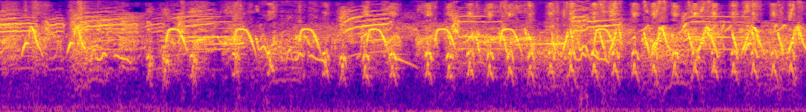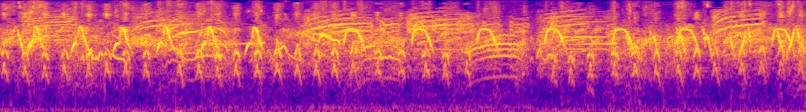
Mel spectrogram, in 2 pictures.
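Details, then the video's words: Lure recording for trapping small birds, a noisy trucukan mix combined with 'burcil kejepit' calls: a dense, continuous chorus of high, sharp chirps and rapid twittering notes overlapping throughout. "Suara Pikat Burung Kecil Paling Ampuh!! trucukan ribut kombinasi BURCIL KEJEPIT"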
